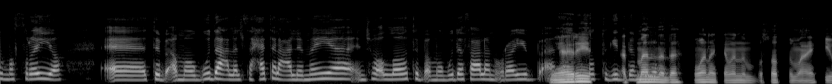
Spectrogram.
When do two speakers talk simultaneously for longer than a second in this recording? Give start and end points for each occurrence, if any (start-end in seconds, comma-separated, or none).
5.5-6.8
